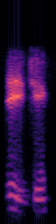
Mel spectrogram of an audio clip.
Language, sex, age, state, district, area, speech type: Sindhi, male, 18-30, Gujarat, Junagadh, urban, conversation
